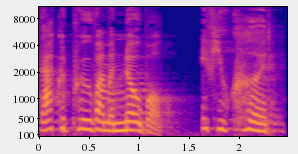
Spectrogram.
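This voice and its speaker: A woman's voice: medium pitch, moderate pace, close to an everyday voice. A woman playing a shy, hopeful young dwarf scholar in a fantasy video game, with a hesitant, apologetic way of talking.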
